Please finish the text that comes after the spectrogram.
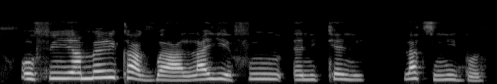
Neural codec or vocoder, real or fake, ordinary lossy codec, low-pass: codec, 16 kHz, 8 kbps, FunCodec, trained on Chinese and English, 25 frames a second; fake; none; none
